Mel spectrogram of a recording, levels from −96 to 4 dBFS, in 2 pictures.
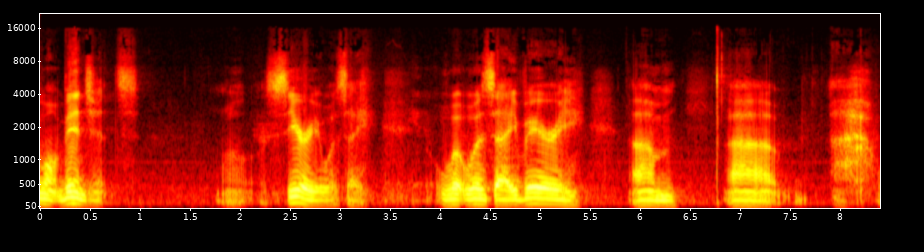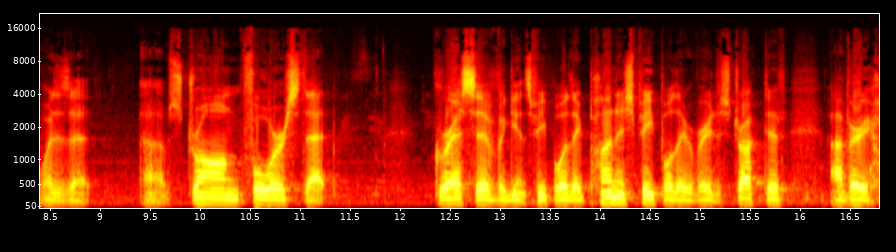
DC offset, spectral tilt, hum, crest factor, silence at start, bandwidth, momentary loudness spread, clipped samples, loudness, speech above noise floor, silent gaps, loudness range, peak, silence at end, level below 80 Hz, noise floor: under 0.1%; -5 dB/octave; none; 16 dB; 0 s; 12.5 kHz; 20 LU; under 0.1%; -15 LUFS; 37 dB; none; 7 LU; 0 dBFS; 0 s; -54 dBFS; -52 dBFS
